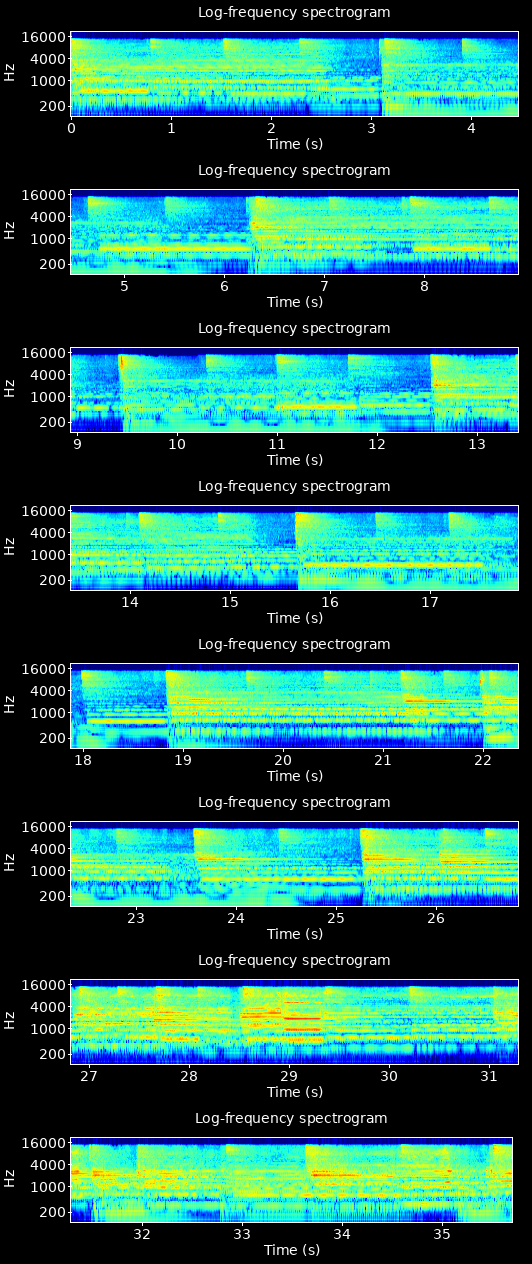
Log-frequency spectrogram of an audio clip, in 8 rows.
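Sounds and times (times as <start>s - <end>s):
bassoon: 0.0s - 35.7s
violoncello: 0.0s - 35.7s.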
